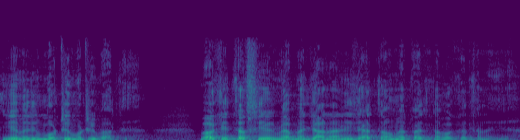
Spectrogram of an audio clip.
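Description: Gravelly older man preaching. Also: medium pitch, steady tone. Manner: rambling, emphatic, swings between loud stresses and soft drops. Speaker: religious speaker. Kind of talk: informal sermon.

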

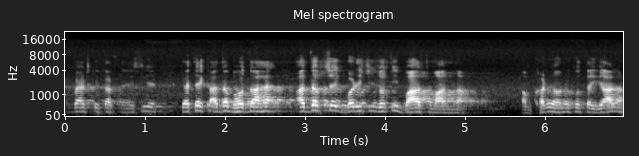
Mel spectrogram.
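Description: A man preaches with earnest emphasis, his voice bright and forceful. He sits a little back from the mic in a roomy hall with a long reverb. A faint hum of room ambience lies underneath. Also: fairly high pitch, creaky. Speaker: religious preacher. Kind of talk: sermon. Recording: roomy hall, heard from a distance.

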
